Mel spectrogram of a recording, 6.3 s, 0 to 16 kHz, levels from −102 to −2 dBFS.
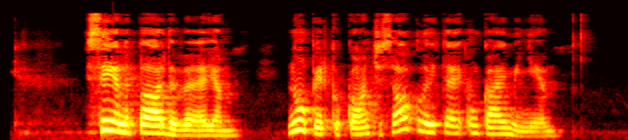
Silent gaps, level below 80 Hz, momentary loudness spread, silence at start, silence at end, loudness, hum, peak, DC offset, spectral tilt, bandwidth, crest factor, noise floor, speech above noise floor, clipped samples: none; -60 dBFS; 18 LU; 0.85 s; 0.75 s; -16 LUFS; none; 0 dBFS; under 0.1%; -5 dB/octave; 11.5 kHz; 18 dB; -59 dBFS; 43 dB; under 0.1%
